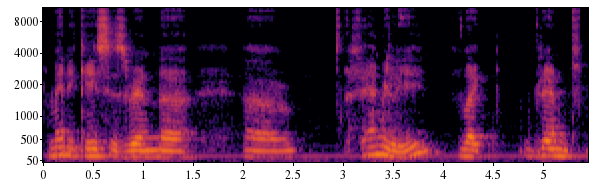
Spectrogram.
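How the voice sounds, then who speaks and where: An older man from Macedonia, a native Macedonian speaker, speaks English with a Macedonian accent in a reflective oral history interview, halting and earnest as he searches for words. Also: mid-range voice. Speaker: interviewee, author of dictionaries. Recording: faint hum and background noise.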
